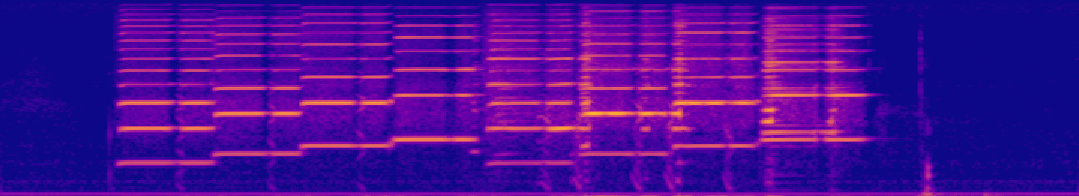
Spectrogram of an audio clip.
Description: Add some tongue slaps to the octaves for extra crunch.
Over the IV chord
